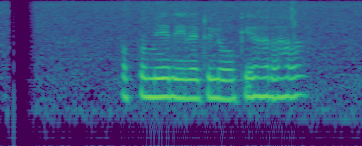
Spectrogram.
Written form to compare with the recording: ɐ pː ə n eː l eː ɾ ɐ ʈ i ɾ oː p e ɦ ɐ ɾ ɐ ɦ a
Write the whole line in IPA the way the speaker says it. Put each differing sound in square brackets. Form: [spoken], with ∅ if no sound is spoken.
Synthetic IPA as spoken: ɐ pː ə [m] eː [ɾ] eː [l] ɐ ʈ i [l] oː [k] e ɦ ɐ ɾ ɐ ɦ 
